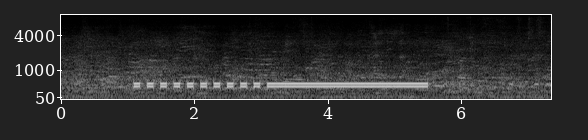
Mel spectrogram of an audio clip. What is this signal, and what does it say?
Telephone call progress tone (North American plan), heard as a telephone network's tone, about 350, 440 Hz, 0.1 s on and 0.1 s off, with the noise of a restaurant. Stutter dial tone.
